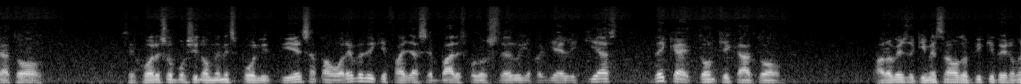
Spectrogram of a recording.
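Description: Noise suppressor artifacts run throughout. The suppressor pulls the steady room noise down about 21 dB between phrases, so the background sinks between phrases and rises under the speech. Speech cut by the noise suppressor comes at 0.1 to 0.44 s, 1.24 to 6.14 s, 6.47 to 7.88 s, and 8.73 s to the end. Soft sounds are mistaken for noise and drop up to about 22 dB, so they sound swallowed.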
